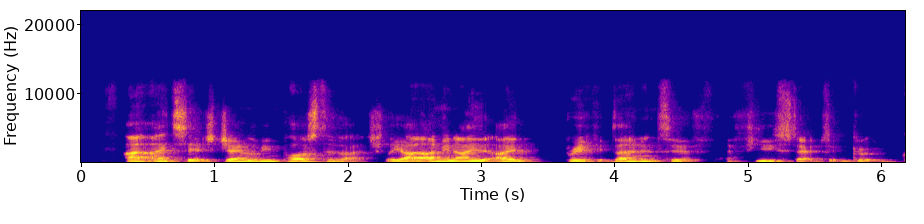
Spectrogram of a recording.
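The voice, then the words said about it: Scottish accent. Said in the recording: “my accents, the Scottish accent”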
